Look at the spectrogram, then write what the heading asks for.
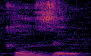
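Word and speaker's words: cousin: अभी देखिए कज़िन, इसको कज़िन बोलते हैं, कज़िन, कज़िन।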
